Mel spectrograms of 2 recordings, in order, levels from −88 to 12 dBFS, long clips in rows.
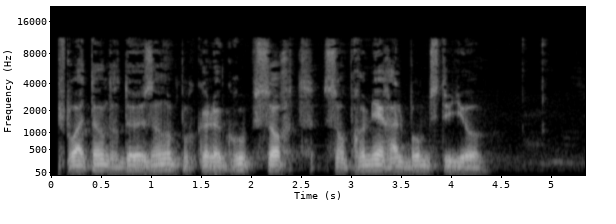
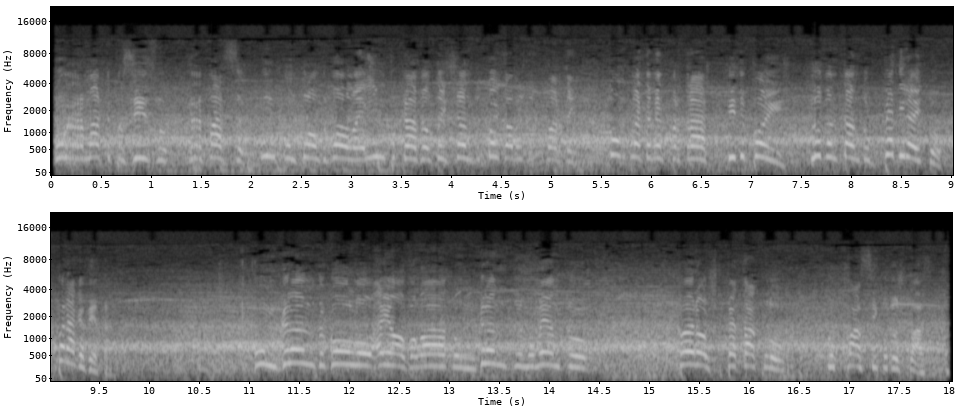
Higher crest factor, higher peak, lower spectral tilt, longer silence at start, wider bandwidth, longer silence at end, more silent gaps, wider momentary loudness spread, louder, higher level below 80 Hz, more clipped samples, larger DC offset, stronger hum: first, 20 dB vs 10 dB; about the same, -6 dBFS vs -4 dBFS; about the same, -5 dB/octave vs -4.5 dB/octave; about the same, 0.05 s vs 0 s; second, 11.5 kHz vs 15 kHz; first, 1.05 s vs 0 s; neither; first, 8 LU vs 4 LU; second, -25 LUFS vs -15 LUFS; second, -56 dBFS vs -46 dBFS; neither; neither; neither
